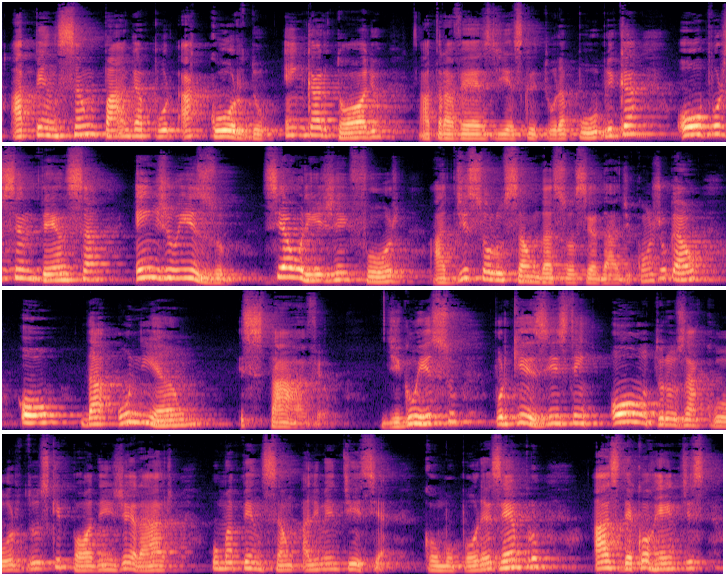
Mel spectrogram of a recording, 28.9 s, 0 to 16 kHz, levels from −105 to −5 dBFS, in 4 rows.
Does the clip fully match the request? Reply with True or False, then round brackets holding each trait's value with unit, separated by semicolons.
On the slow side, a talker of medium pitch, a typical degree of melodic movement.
False (95 wpm; 160 Hz; 7.2 semitones)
